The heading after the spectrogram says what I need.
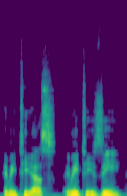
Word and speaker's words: Metz: But we ended up taking the barge to another city called Metz, M-E-T-Z. It's pronounced Metz.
